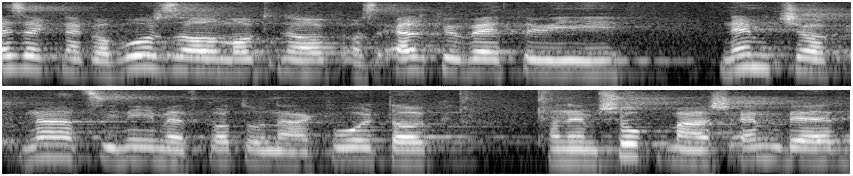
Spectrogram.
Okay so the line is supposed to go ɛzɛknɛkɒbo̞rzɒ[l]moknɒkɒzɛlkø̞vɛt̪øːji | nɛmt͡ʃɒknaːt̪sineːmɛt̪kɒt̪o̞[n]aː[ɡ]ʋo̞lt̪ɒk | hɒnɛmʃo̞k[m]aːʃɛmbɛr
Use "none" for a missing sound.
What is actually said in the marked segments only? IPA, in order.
l, n, k, m

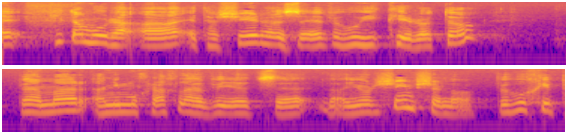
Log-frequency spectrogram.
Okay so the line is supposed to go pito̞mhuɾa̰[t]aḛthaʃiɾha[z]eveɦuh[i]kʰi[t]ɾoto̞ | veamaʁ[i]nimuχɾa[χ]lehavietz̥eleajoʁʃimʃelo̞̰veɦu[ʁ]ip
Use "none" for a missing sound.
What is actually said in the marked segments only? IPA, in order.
ʔ, z, i, none, a, χ, χ

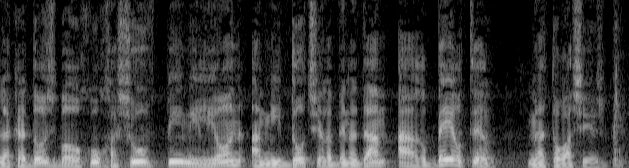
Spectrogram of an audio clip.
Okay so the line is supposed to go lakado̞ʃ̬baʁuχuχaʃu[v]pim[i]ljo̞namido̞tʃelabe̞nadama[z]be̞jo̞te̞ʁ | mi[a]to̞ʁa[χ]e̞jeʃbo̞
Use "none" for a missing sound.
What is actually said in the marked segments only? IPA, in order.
v, i, ʁ, a, ʃ

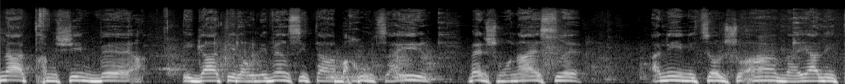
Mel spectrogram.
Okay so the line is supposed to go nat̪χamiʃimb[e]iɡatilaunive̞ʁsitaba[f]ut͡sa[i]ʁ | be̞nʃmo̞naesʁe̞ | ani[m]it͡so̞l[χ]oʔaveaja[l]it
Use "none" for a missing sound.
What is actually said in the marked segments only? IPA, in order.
e, χ, i, n, ʃ, l

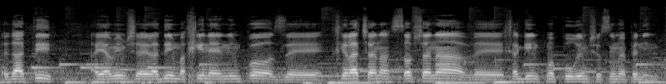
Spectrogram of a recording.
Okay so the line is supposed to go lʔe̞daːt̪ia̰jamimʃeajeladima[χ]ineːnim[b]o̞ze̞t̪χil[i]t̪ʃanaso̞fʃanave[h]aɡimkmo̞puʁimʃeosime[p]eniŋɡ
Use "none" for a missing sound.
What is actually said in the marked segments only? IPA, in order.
χ, p, a, χ, p

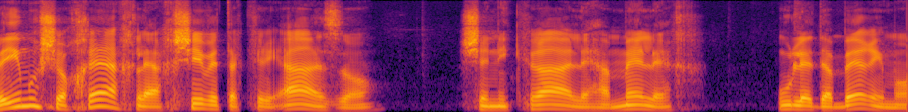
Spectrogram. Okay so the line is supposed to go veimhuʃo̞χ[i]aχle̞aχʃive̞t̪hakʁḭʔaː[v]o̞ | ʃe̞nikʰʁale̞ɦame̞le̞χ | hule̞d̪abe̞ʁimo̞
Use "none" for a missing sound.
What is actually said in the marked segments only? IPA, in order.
e, z

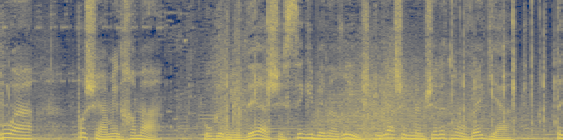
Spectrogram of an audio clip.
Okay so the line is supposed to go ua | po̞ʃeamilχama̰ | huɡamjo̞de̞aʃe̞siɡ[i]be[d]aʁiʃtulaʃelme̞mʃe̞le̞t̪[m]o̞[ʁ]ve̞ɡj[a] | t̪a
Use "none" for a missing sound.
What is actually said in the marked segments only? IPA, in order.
i, n, n, ʁ, a

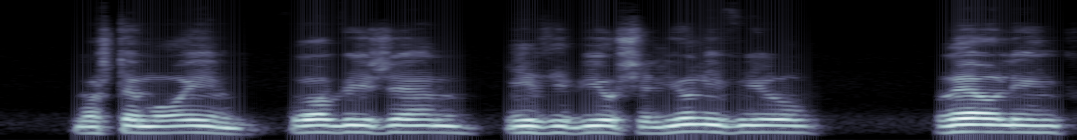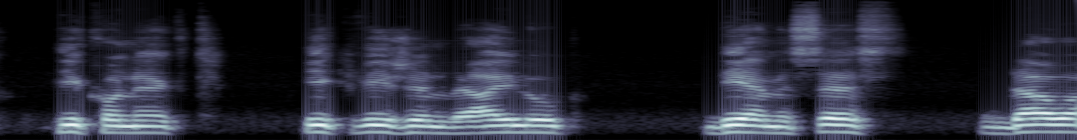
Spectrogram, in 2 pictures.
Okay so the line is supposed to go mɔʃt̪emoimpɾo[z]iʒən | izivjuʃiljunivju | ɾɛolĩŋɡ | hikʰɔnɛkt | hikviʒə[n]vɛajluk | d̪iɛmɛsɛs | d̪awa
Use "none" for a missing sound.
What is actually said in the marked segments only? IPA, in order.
v, n

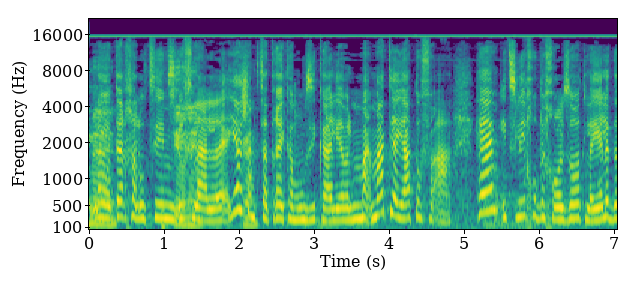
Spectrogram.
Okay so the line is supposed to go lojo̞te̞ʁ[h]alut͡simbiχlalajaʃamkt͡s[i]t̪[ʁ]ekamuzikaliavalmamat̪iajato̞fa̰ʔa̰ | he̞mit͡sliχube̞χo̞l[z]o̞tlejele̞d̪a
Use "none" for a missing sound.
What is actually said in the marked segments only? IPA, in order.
χ, a, ʁ, z

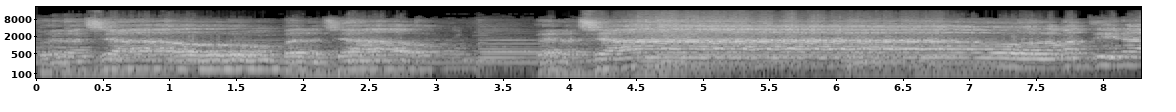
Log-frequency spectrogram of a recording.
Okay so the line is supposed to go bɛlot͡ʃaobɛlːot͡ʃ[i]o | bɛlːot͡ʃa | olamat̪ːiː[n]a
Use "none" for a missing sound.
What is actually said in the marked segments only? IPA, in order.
a, n

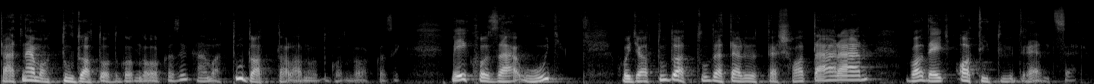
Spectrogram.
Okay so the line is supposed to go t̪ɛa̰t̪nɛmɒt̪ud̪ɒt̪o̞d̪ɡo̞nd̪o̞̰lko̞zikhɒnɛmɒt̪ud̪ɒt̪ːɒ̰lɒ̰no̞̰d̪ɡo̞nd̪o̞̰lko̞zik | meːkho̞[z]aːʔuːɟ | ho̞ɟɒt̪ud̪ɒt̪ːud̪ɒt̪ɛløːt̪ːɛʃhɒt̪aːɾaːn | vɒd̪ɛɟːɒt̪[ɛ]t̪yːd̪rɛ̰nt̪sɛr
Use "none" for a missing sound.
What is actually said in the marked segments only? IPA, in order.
zː, i

